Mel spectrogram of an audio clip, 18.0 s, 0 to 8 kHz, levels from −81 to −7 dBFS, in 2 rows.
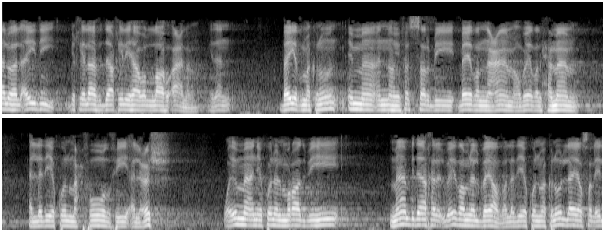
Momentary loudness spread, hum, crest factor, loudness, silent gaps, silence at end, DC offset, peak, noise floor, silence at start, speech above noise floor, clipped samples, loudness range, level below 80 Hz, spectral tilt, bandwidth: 10 LU; none; 16 dB; -16 LUFS; none; 0 s; under 0.1%; 0 dBFS; -41 dBFS; 0 s; 26 dB; under 0.1%; 2 LU; -40 dBFS; -12.5 dB/octave; 5.4 kHz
